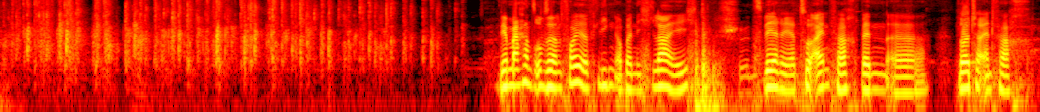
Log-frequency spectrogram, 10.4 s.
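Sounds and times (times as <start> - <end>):
audience applauding: 0.0 - 4.8
speech: 5.0 - 10.3.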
